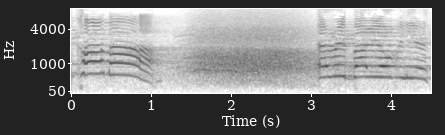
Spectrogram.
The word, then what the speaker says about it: Kamala: do you pronounce it first you say comma like a comma in a sentence then you say la like la la la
